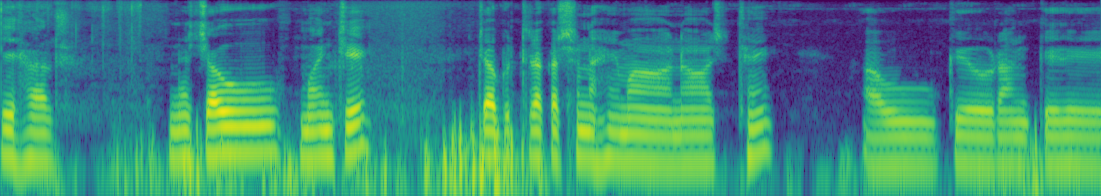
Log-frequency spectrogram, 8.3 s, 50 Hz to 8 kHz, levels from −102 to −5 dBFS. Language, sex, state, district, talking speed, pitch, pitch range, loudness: Chhattisgarhi, male, Chhattisgarh, Raigarh, 110 wpm, 120 Hz, 115-135 Hz, -20 LUFS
